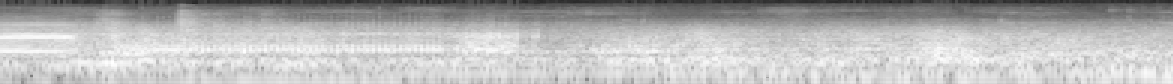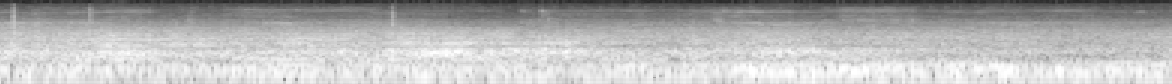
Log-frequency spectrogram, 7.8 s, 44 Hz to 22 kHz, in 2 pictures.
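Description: Jet engines of four F-16 fighters flying in close formation, heard as a steady deep rumble of jet noise that grows stronger a little over a second in.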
